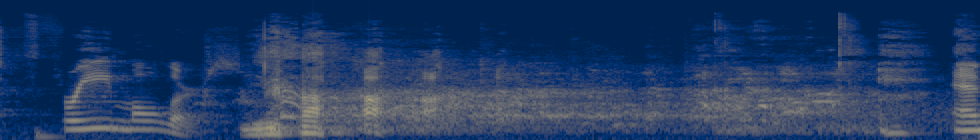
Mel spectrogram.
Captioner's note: laughter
